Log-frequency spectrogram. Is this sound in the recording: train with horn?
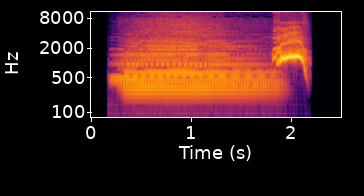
yes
